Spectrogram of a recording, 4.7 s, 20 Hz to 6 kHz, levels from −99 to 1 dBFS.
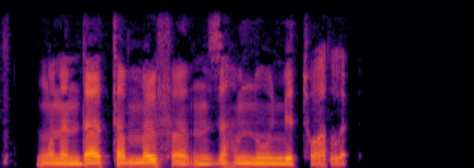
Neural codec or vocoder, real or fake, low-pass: none; real; 5.4 kHz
